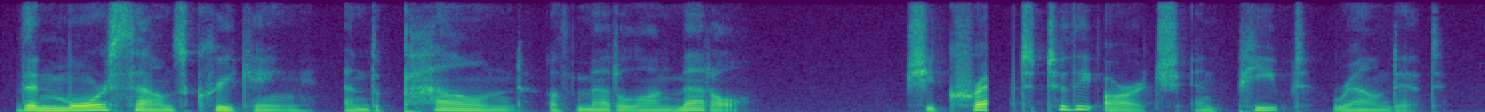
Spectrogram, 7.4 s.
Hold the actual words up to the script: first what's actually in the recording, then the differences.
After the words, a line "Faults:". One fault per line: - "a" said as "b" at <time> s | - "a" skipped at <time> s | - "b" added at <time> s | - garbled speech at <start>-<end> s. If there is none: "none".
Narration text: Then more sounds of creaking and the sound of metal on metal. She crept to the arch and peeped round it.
Then more sounds creaking and the pound of metal on metal. She crept to the arch and peeped round it.
Faults:
- "of" skipped at 0.9 s
- "sound" said as "pound" at 1.9 s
